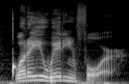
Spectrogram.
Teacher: akhir bunyinya akan menjadi for contohnya What are you waiting for karena dia berada di akhir jadi penekanannya itu lebih ke kata for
